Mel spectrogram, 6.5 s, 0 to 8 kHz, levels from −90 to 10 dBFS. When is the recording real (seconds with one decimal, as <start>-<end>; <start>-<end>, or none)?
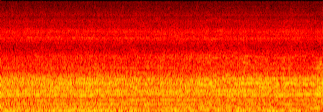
0.0-2.6; 3.2-4.0; 4.7-5.4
